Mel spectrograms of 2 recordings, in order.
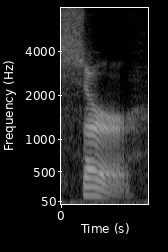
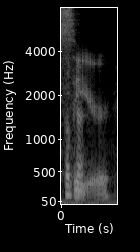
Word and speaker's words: Cyr: so those two albums uh smashing company and seer and that's spelled cyr um and i mean i thought it maybe it was sir from all the reviews i've watched it's pronounced spear um and then billy joe armstrong um no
